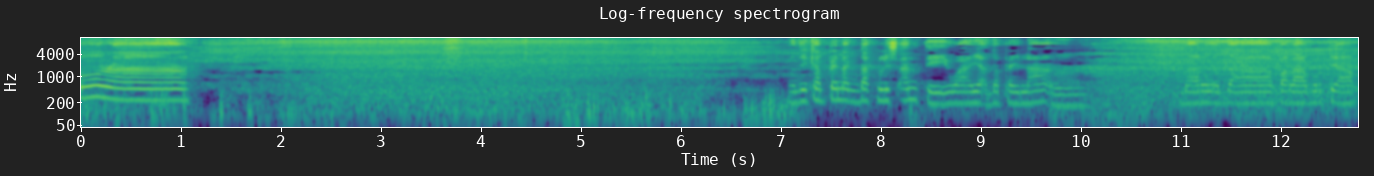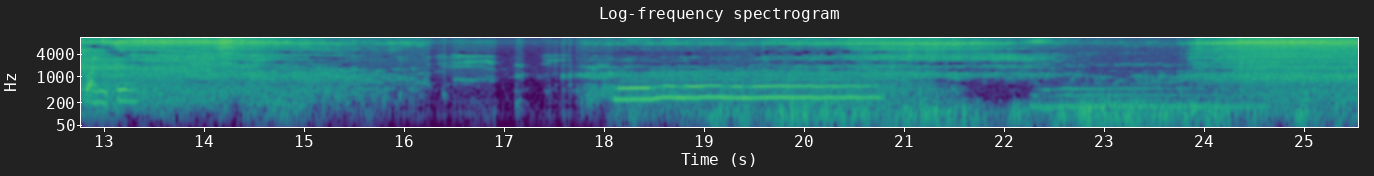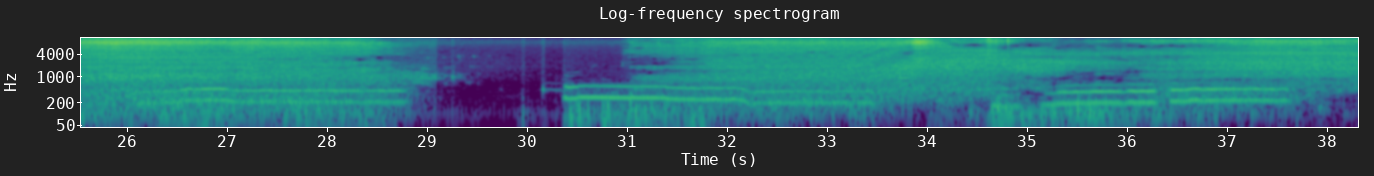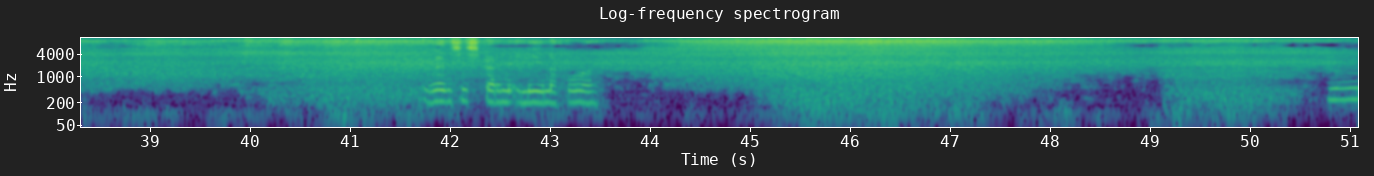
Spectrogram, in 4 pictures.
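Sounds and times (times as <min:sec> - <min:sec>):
surf washing onto beach: 0:00.0 - 0:08.6, 0:10.0 - 0:29.0, 0:30.9 - 0:51.0
wind on microphone: 0:00.0 - 0:08.6, 0:17.6 - 0:28.8, 0:30.0 - 0:38.0.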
